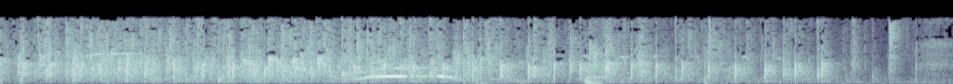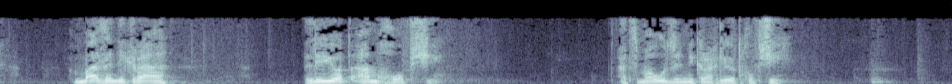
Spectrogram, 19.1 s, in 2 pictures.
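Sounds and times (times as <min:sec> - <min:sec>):
audience clapping: 0:00.0 - 0:09.4
speech: 0:10.3 - 0:11.3, 0:12.6 - 0:14.0, 0:15.8 - 0:17.5.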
